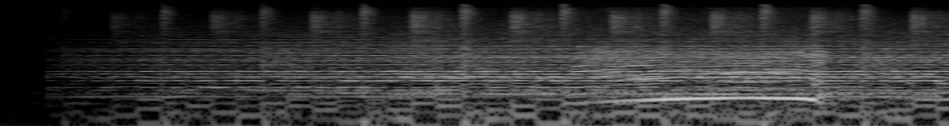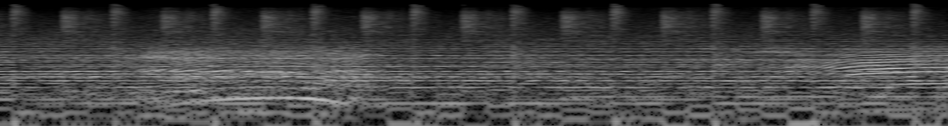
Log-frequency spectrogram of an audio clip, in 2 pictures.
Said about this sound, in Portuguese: Era uma espécie de eletrônico misturado com mugidos, muito alta.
